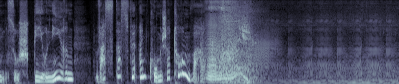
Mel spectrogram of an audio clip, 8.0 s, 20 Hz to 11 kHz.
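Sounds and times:
speech: 0.0s - 5.2s
cartoon fart sound effect: 4.0s - 5.7s.

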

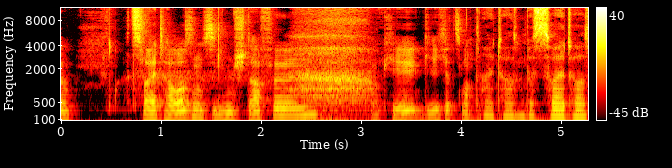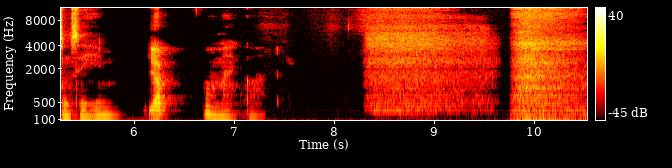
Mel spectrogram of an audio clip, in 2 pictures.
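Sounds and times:
speech: 0.0s - 7.4s, 8.3s - 8.6s
heavy breathy exhalations: 2.3s - 3.3s, 8.3s - 10.5s.

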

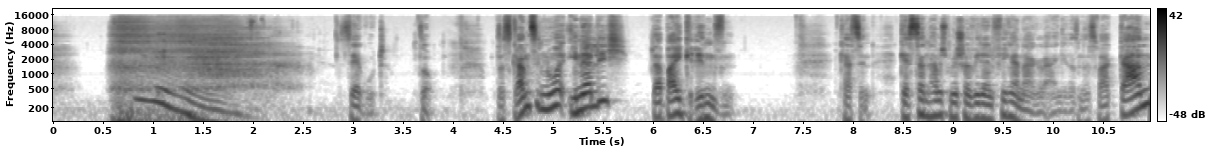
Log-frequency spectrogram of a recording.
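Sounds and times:
loud yawn: 0.0s - 2.6s
speech: 0.9s - 1.6s, 3.0s - 6.9s, 7.5s - 10.9s.

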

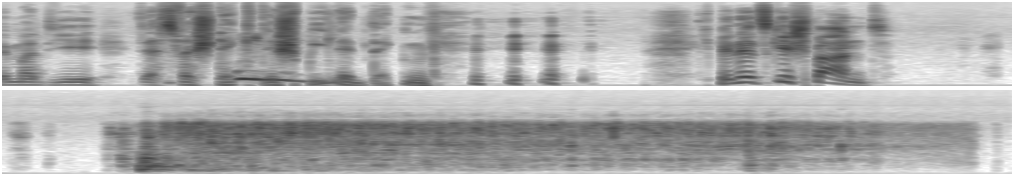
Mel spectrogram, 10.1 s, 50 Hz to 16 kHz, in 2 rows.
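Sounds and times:
speech: 0.0s - 4.6s
toilet flushing: 5.6s - 9.7s.

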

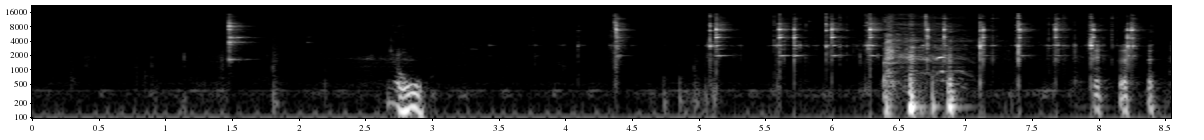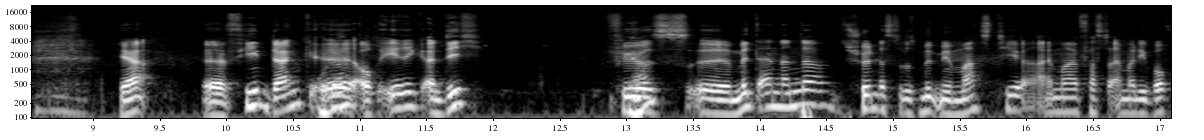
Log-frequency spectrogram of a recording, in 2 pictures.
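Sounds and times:
glasses clinking in a toast: 1.5s - 1.8s, 3.4s - 8.4s
speech: 2.7s - 3.1s, 8.0s - 12.0s, 13.0s - 17.0s
laughter: 6.4s - 7.0s.

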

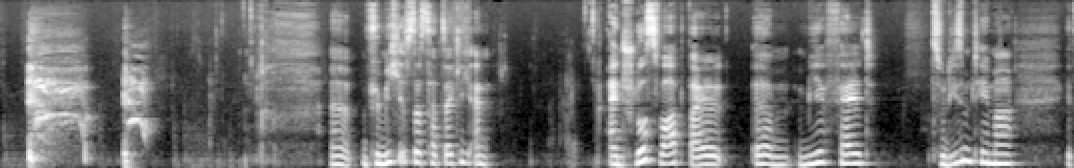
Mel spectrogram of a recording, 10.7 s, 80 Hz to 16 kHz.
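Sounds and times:
loud harsh coughs: 0.2s - 1.7s
faint breathy sounds: 2.5s - 3.3s, 10.2s - 10.7s
speech: 3.3s - 5.1s, 6.1s - 10.7s.

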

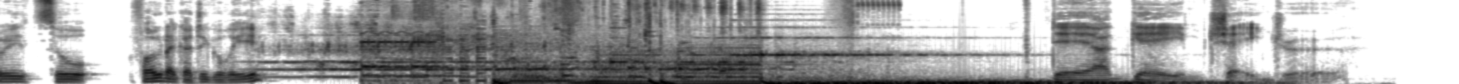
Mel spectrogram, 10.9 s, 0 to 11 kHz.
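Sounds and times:
speech: 0.0s - 5.3s, 7.9s - 10.0s
podcast category jingle with sound effects: 2.0s - 9.0s.

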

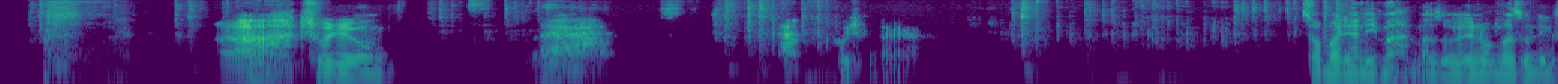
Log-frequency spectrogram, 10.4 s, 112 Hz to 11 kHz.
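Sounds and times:
typing on a computer keyboard: 1.1s - 1.4s, 4.8s - 5.6s, 6.6s - 9.1s
speech: 1.5s - 2.7s, 3.6s - 4.0s, 5.6s - 6.2s, 8.7s - 10.3s.

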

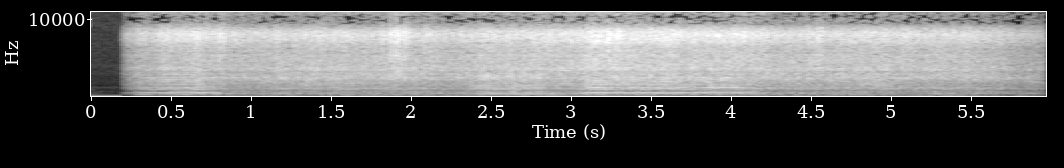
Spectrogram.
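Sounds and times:
honeybees swarming and buzzing around their hives: 0.2s - 5.9s.

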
